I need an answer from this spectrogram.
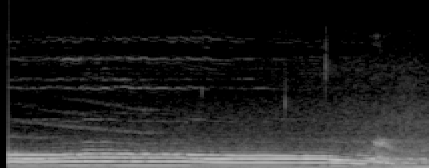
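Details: Clyde the dog gives a long, steady howl held at one even pitch for over three seconds, with rich layered overtones, then slides downward and fades at the end.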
